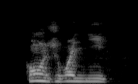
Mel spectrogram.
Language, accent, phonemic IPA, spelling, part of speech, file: French, Canada, /kɔ̃.ʒwa.ɲi/, conjoignit, verb, LL-Q150 (fra)-conjoignit.wav
- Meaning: third-person singular past historic of conjoindre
